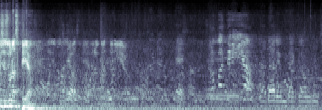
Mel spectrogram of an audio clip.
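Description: A man speaks through loudspeakers.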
